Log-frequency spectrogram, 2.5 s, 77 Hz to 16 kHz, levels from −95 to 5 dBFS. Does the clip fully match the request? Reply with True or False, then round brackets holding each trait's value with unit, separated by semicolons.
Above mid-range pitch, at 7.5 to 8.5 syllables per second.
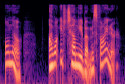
True (245 Hz; 7.6 syllables/s)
